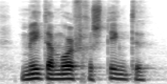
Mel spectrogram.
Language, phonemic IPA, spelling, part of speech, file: Dutch, /metaˈmɔrᵊfxəˌstentə/, metamorf gesteente, noun, Nl-metamorf gesteente.ogg
- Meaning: metamorphic rock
